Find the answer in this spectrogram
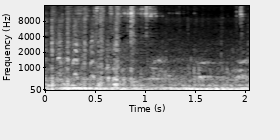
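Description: Domestic pigeons cooing low, with a few light clicks of beaks pecking grain on concrete.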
